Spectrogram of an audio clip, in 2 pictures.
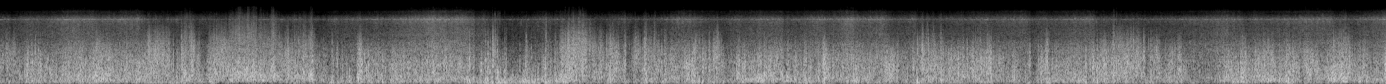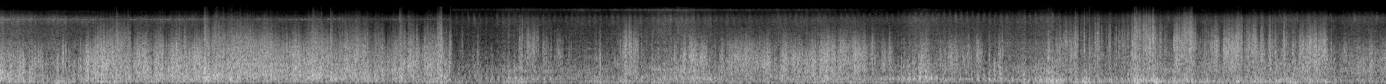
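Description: Strong wind buffeting the microphone: a dense, steady rushing noise with a faint high whine through its first two-thirds. The level drops slightly at a cut about two-thirds through.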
